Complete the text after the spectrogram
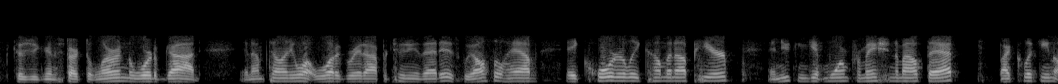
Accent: American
